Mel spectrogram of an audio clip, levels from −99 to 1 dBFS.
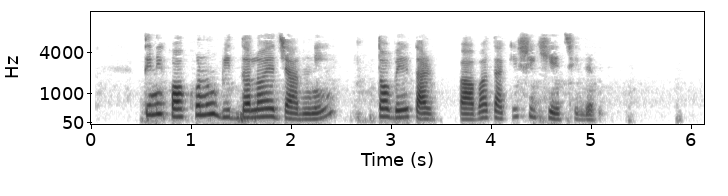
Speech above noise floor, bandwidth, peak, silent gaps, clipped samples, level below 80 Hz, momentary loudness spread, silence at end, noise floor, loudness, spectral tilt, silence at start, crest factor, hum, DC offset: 44 dB; 7.8 kHz; -6 dBFS; none; under 0.1%; -74 dBFS; 15 LU; 1.1 s; -69 dBFS; -26 LUFS; -5 dB/octave; 0.55 s; 20 dB; none; under 0.1%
